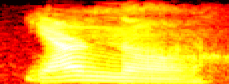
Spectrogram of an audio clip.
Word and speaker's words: Iarno: And you said his name was what was it, and how do you spell it? Iarno. IARNO. Yarno.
